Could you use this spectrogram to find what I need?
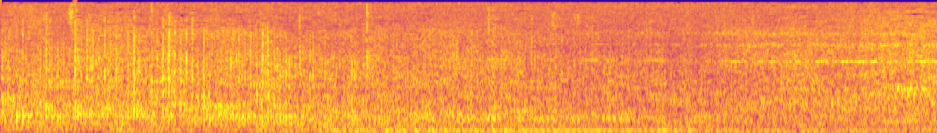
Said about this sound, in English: Well, in case you're wondering what the sound is, that's the Dorset Police helicopter with sirens blazing, doing a buzz of Sixpenny Handley.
